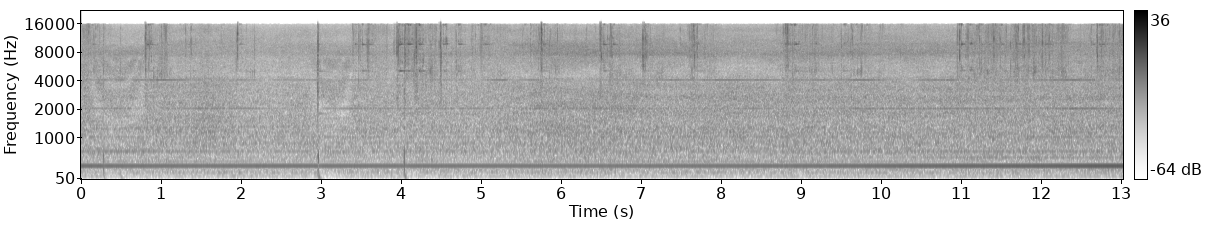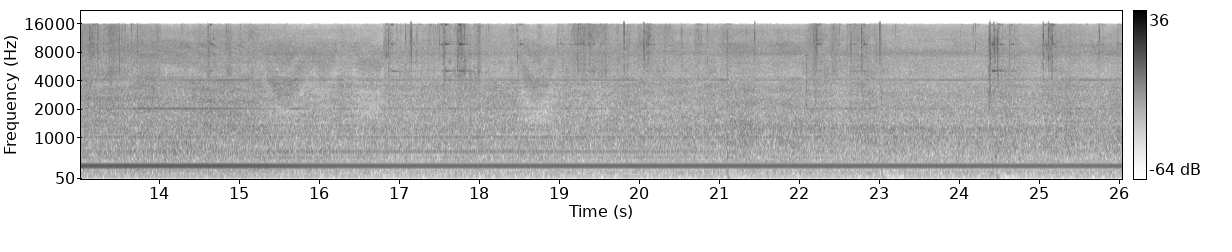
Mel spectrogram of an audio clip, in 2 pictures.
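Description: Numatic Henry canister vacuum cleaner running steadily with a strong motor hum and rushing suction through the hose nozzle as it picks up crushed crisps from carpet. The suction swells louder about halfway through. A couple of small sharp clicks come a few seconds in.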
